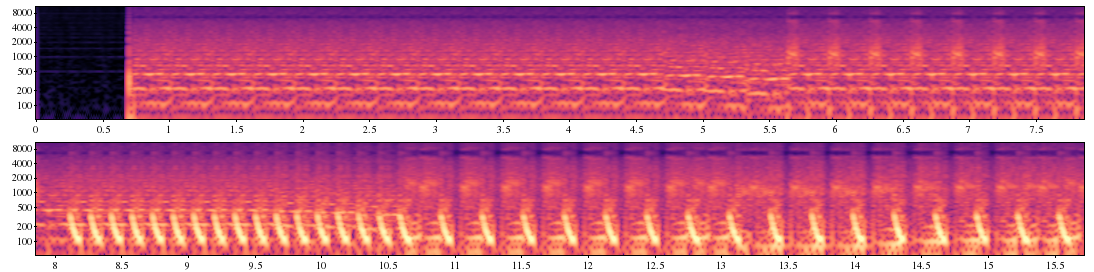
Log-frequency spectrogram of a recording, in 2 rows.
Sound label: Hardrave, MOS6581R4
